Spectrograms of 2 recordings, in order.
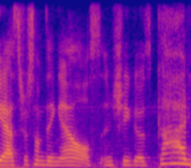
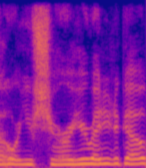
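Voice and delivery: pointedly sarcastic, raised voice; 3 semitones higher, 5 dB louder than usual. Recounting a story, the speaker acts out what she said to him, retelling her sarcasm. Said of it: "Being sarcastic".

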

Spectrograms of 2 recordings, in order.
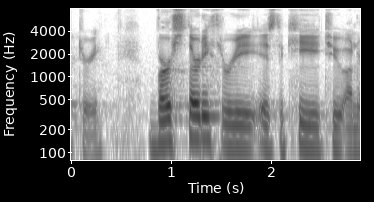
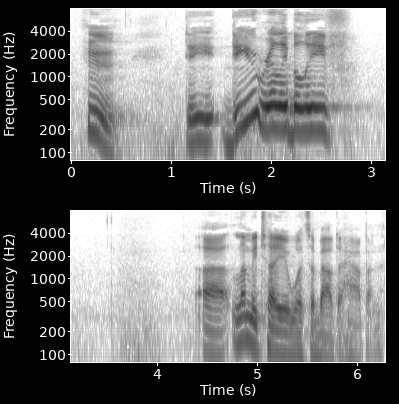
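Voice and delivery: play-acted heavy sarcasm, loud, swooping, needling; 4 semitones higher, 5 dB louder than usual. Acting out Jesus answering the disciples, with put-on sarcasm. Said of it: "I think it's sarcastic".

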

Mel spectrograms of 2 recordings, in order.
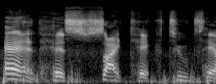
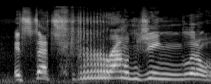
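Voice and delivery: plain

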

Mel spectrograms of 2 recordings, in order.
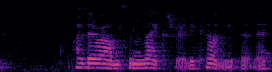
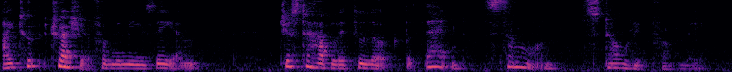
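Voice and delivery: ordinary delivery

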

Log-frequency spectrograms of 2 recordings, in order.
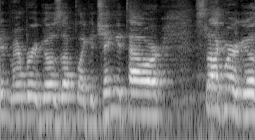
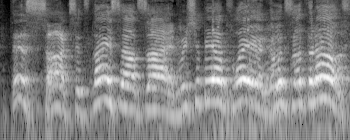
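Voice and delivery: put-on raised, high-pitched old man voice; 5 semitones higher, 5 dB louder than usual.

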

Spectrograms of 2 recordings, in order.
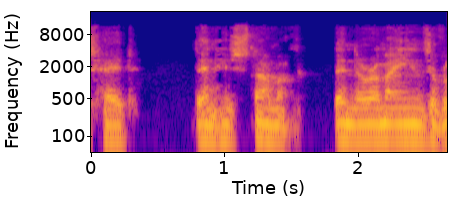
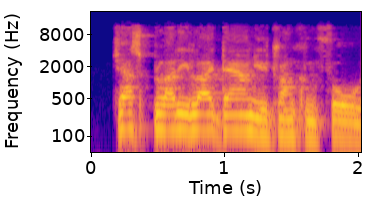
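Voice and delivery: put-on shrill, high-pitched, shrieking old woman voice; 7 semitones higher, 3 dB louder than usual. An old woman trying to sleep on deck gets trampled by passengers, shrieking. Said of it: "shrieked an old woman".

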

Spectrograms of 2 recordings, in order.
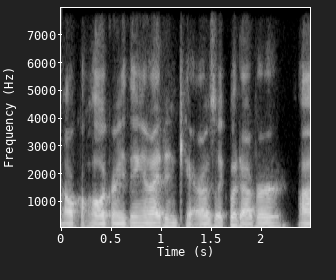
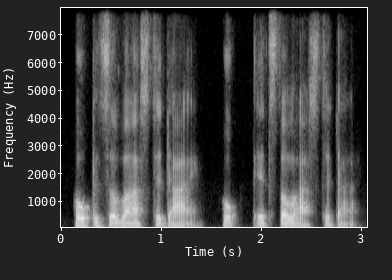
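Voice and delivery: put-on broken English accent. Retelling what a man said to them: imitating a broken English accent. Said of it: "in his broken English accent".

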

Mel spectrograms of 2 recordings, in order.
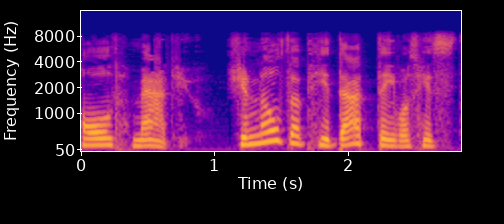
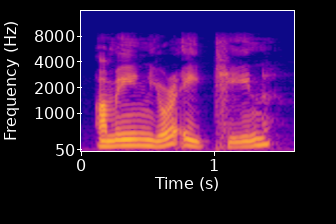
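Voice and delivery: usual speaking voice

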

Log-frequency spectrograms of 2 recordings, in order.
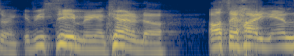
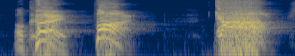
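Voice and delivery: screaming, shouting; 4 semitones higher, 4 dB louder than usual. A young man told to talk to Hann-Thang gives in: screaming. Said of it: "stop screaming".

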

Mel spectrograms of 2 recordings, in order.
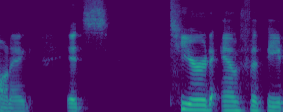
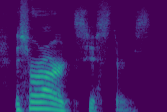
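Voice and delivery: put-on Irish-accented delivery; 3 semitones higher, 4 dB louder than usual. Repeating the sisters' name just read out, in an irish accent. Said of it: "If I can do it in an Irish accent".

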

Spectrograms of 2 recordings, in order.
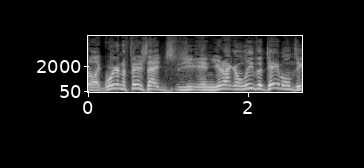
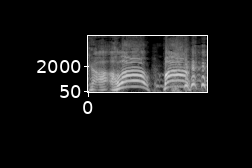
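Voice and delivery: put-on panicked, scared child voice, higher; 9 semitones higher than usual. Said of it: "I can hear the panic in their voice".

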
